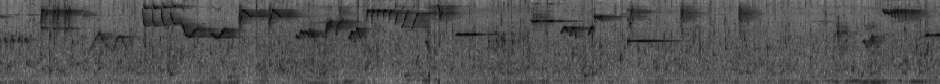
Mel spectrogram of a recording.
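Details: Brown-chested jungle flycatcher song used as a lure to provoke rival birds into anger and full repertoire; a long run of varied clear whistles, rapid high stuttering trills and sliding notes, delivered in quick bursts with short pauses.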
